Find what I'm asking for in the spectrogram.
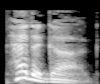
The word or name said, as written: pedagogue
